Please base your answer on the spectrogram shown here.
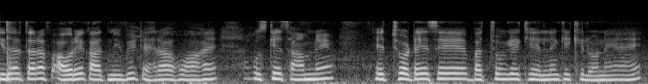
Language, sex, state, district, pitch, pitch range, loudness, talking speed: Hindi, female, Telangana, Hyderabad, 240 Hz, 225-255 Hz, -14 LUFS, 185 wpm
